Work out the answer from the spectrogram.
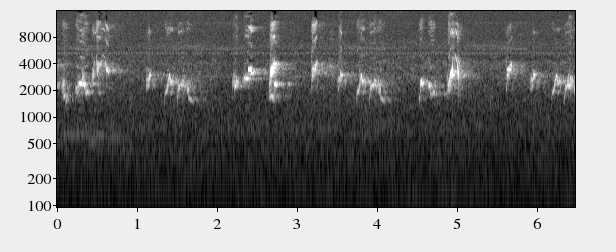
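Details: Red-whiskered bulbul newly taken from the wild, recorded 23 April 2017, repeating quick cheerful whistled notes, each rising then dropping, in a steady chattering string roughly twice per second.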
